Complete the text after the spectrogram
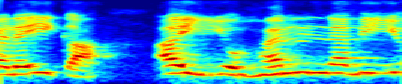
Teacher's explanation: علیکا ایہن نبی میں نون پہ تشدید ہے, اور جب نون مشدد ہو جائے تو اس کو جماؤ سے ادا کرتے ہیں. نون مشدد کو ہم غنہ کے ساتھ ادا کریں گے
